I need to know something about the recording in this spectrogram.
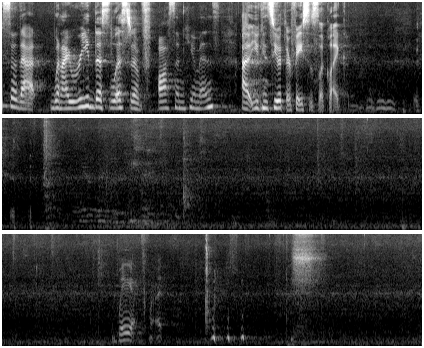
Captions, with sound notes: so that when I read this list of awesome humans, you can see what their faces look like. (faint chattering) Way up front. (laughing)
